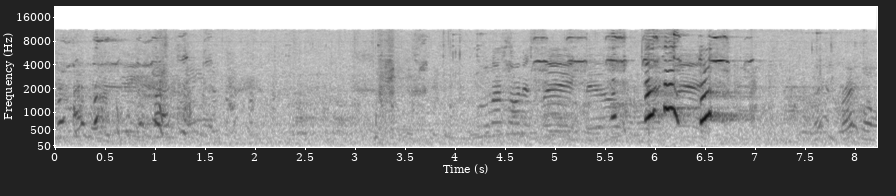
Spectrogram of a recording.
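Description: A Weimaraner whining, a series of short high-pitched calls that rise and fall, loudest about six seconds in.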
